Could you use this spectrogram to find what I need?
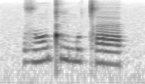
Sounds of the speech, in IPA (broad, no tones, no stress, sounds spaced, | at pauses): z õ ǃ ĩ m u ǀ æ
